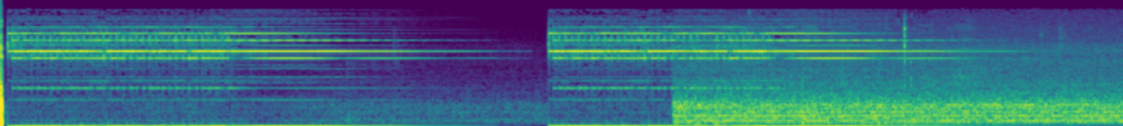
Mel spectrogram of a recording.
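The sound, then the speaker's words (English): A telephone rings with a bright, metallic trill, pauses in a brief silence, then rings again before a fuller, noisier background swells in beneath the ringing. “So uh, I think we're going to be getting a call here”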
